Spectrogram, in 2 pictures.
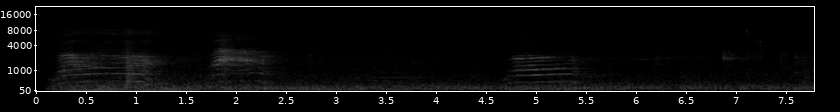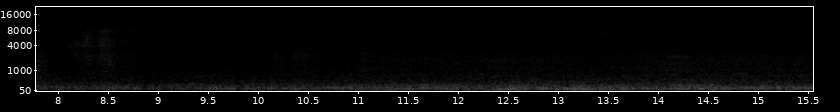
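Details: A black cat up a tree meows in a series of short arched calls at the start, two close together, then a pair near five seconds, over steady low rumbling background noise.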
